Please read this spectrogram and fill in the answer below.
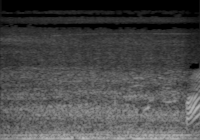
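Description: Double-decker bus engine running as the bus pulls away from the stop, a steady low rumble.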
